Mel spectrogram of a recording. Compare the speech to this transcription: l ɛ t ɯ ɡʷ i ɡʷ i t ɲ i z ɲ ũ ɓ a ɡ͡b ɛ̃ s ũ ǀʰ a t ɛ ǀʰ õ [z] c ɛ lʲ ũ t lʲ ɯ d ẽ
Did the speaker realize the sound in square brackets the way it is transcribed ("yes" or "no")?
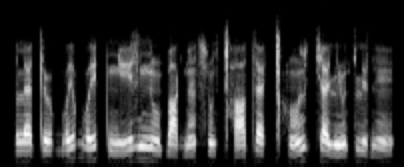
yes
